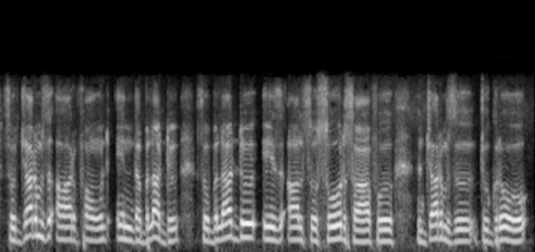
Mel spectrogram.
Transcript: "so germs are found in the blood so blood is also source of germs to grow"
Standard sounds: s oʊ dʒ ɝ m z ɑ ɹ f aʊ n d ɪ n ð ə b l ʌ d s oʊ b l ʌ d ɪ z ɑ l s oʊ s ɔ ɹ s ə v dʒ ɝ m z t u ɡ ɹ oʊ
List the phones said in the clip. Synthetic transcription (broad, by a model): s oʊ dʒ ɝ m z ɑ ɹ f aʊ n d ɪ n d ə b l ʌ d s oʊ b l ʌ d ɪ z ɑ l s oʊ s ɔ ɹ s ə p dʒ ɝ m z t u ɡ ɹ oʊ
